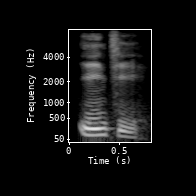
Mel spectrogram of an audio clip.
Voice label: "iñci", Apatani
